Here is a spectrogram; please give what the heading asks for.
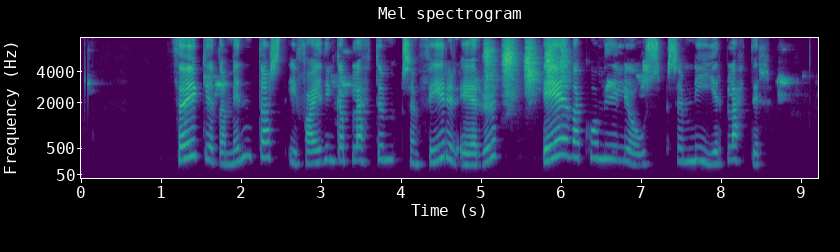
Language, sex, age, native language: Icelandic, female, 40-49, Icelandic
